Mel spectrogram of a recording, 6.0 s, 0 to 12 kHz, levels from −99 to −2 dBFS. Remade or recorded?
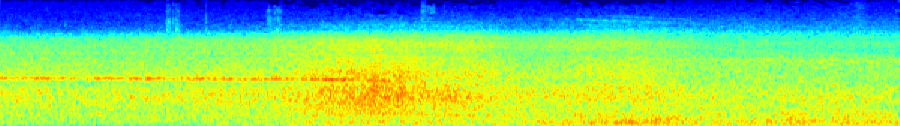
recorded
